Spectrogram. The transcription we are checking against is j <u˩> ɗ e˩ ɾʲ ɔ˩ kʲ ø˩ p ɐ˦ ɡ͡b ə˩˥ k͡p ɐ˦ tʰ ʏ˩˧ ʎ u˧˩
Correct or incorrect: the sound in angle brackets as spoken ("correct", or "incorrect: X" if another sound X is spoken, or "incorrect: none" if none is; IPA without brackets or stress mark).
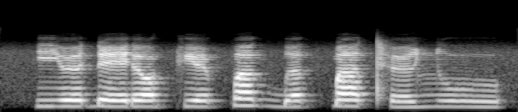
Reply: incorrect: ʏ˩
